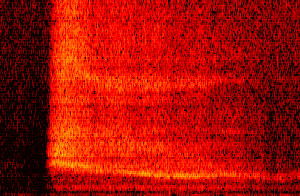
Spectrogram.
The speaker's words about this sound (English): Okay, start by exhaling all the air.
